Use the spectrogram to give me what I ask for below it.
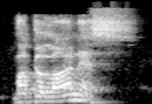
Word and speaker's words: Magallanes: Magallanes. Magallanes. Yeah, And then we have, no, but then that's we the have, pronunciation. huh? The Tagalog version of it is Magallanes.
